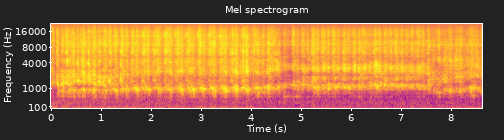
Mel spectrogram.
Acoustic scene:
restroom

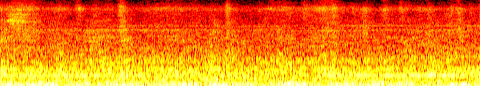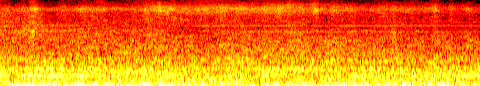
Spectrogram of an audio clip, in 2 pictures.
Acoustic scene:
subway train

